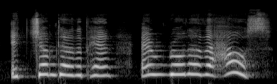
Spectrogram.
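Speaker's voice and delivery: put-on high-pitched child telling a tale; excited young boy. Youngest boy explaining the escape, high and eager. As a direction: pipe up with breaking news.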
